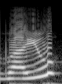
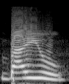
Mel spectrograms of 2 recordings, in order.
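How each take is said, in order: First: The word begins with a v sound. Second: The word begins with a b sound. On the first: This is the Hindi pronunciation. "Hindi रे वायु" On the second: This is the Odia pronunciation. "Odia रे वायु"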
